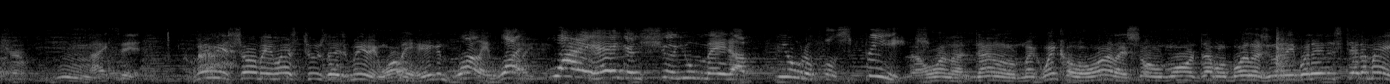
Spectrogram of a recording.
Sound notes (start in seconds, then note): 9.1 man slurring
